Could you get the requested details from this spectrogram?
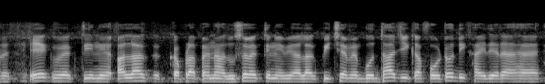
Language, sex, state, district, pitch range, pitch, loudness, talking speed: Hindi, male, Jharkhand, Garhwa, 140-150 Hz, 140 Hz, -17 LUFS, 240 wpm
